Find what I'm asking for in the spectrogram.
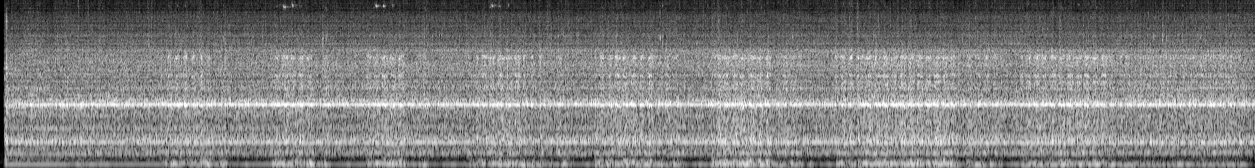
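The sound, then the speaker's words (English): A milling machine cuts metal pieces for pliers down to length, giving a continuous whirring, grinding drone with a steady high whine and low, irregular pulsing underneath, sustained without a break and with no voices. “That's four pieces, two for each set of pliers, and next I'll mill them to length.”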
